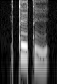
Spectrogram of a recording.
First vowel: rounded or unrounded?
unrounded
